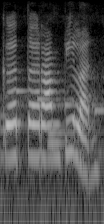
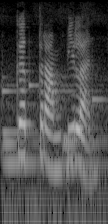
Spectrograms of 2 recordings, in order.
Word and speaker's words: keterampilan: tohnya yaitu yang pertama kata keterampilan diucapkan keterampilan bukan ketrampilan yang kedua kata Apotek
